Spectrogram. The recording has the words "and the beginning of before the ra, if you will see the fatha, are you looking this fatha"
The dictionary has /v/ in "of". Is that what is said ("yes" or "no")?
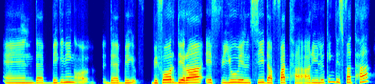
no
